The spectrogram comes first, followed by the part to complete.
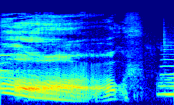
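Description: A long, pained voice groan that slides down in pitch and fades out after about a second and a half: a cartoon steam engine character hurt and dazed after toppling over in a crash.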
